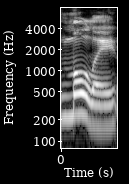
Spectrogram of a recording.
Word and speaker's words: mole: have moles and then this is mole a which isn't a mole but it's spelled the same way and incredibly delicious so I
